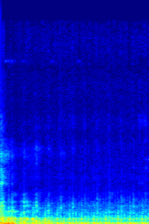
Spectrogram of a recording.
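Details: Car with missing and jerking that plug cleaning only briefly cured, low coolant: uneven, lumpy idle with irregular dips; one cylinder dropping out, head gasket blown between two cylinders leaking compression.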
